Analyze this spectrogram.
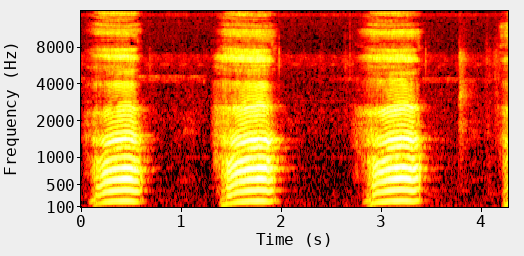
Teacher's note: হা, হা, হা, হা আমরা হলকের শুরু হইতে উচ্চারণ করব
